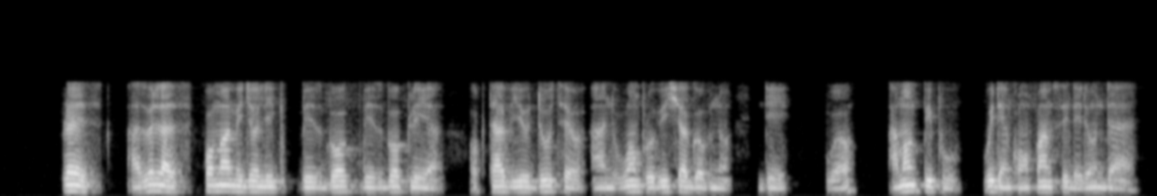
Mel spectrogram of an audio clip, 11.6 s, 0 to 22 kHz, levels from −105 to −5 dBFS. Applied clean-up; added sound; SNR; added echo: none; none; none; none.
